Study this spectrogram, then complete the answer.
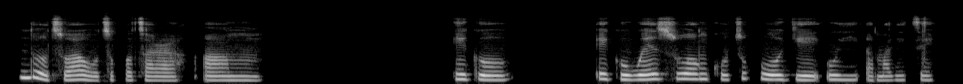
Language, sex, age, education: Igbo, female, 15-29, tertiary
